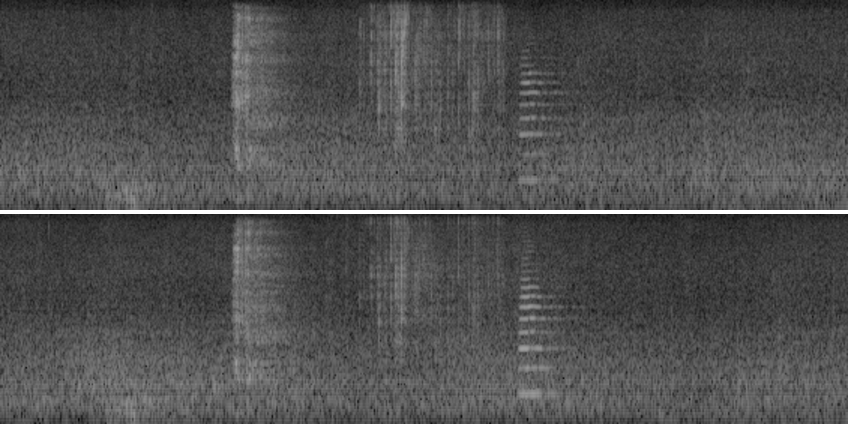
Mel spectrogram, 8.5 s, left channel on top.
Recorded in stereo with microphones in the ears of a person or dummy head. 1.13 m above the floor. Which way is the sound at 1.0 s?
5° left (ahead or behind).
